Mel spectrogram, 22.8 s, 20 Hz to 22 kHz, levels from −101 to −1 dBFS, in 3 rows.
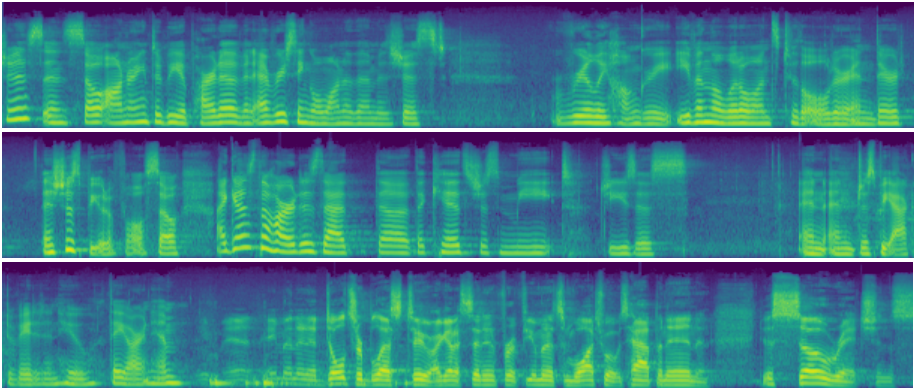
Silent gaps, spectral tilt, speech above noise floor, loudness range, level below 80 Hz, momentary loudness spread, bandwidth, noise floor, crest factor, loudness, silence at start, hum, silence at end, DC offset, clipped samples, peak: none; -3.5 dB/octave; 32 dB; 5 LU; -70 dBFS; 11 LU; 15 kHz; -48 dBFS; 16 dB; -16 LUFS; 0 s; none; 0 s; under 0.1%; under 0.1%; 0 dBFS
